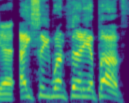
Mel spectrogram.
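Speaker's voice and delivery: high put-on otter voice; squeaky otter character voice. Shown as a demonstration. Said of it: "That was my Otter voice".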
